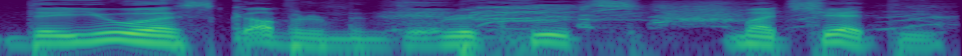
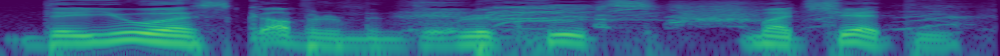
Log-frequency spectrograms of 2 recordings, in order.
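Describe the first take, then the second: First: It is read in a put-on Spanish accent. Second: The same.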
